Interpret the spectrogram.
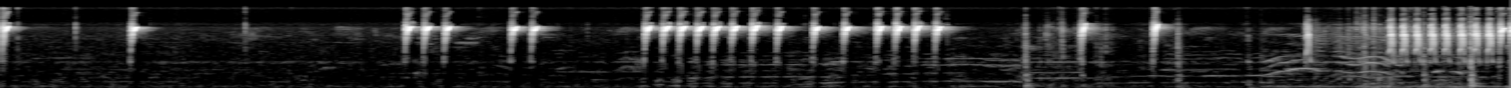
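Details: Male plain-throated sunbird in the morning, calling rivals: scattered single high chips build into a fast run of sharp notes, followed by other mixed chirps and a faint lower buzzing near the end.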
